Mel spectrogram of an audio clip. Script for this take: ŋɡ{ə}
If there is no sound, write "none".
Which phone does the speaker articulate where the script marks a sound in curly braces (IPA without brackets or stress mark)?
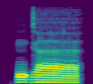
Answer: æ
